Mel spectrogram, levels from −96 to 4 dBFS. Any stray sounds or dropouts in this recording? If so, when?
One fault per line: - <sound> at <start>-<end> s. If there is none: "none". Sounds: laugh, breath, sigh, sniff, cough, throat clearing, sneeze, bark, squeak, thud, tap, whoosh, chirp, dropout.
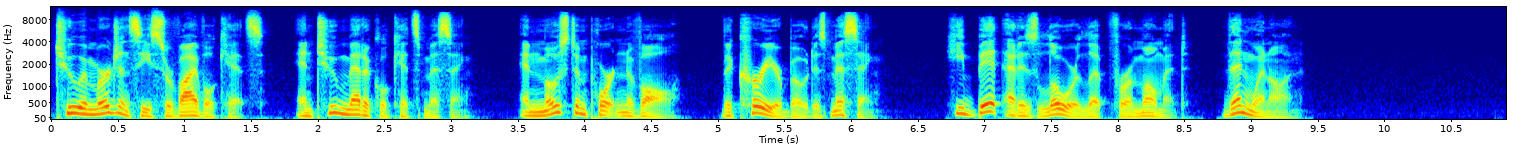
none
